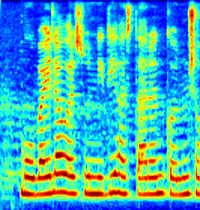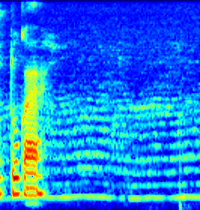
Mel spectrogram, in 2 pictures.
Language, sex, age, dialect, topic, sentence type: Marathi, female, 31-35, Southern Konkan, banking, question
